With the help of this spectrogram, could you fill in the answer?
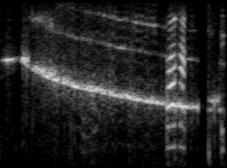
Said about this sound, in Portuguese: Nossa, tá passando uma ambulância, não tô escutando nada.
